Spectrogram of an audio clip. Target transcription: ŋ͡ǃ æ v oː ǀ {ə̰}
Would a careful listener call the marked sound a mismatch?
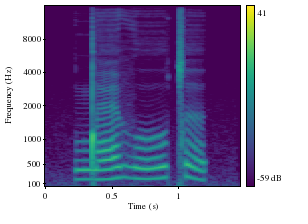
yes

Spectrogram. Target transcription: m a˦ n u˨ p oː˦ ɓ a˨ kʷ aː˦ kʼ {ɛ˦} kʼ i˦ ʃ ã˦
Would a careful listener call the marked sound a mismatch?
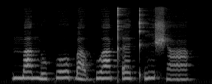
no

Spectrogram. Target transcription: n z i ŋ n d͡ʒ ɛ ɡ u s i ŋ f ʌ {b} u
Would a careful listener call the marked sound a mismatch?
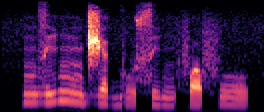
yes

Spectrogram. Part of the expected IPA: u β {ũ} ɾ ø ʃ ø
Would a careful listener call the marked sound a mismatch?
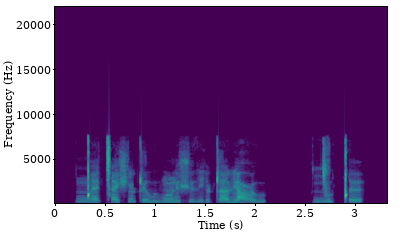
yes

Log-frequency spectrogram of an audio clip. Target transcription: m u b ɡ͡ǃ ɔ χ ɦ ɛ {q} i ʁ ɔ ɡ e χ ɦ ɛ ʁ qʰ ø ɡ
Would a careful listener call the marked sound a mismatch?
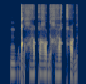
no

